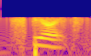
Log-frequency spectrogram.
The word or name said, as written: Spirit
